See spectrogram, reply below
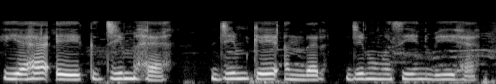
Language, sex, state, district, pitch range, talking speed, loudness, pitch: Hindi, female, Uttar Pradesh, Saharanpur, 230-260 Hz, 135 wpm, -13 LUFS, 245 Hz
